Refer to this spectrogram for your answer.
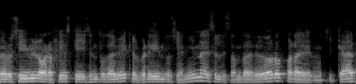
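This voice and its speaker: This man has a medium-pitched voice with a dark, mellow tone. His pitch varies in an ordinary way. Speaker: ophthalmology fellow presenting a class. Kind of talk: lecture. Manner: fast.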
